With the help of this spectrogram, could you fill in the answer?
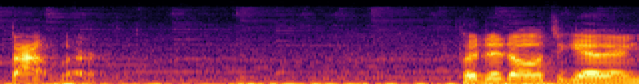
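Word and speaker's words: Battler: the characters for fight and person and it's pronounced batler put it all together and we've got yiro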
